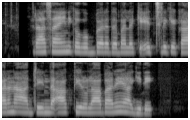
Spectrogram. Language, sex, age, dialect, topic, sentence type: Kannada, female, 36-40, Coastal/Dakshin, agriculture, statement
